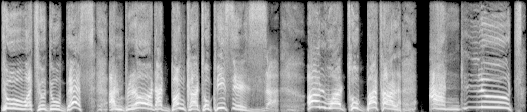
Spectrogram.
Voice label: Male Troll

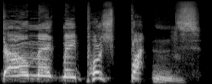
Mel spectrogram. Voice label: Male Goblin Threaten

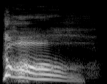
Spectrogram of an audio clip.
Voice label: Male Human Death

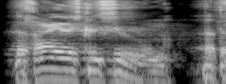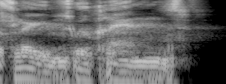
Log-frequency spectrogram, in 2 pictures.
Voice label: Male Old God; FIRE FESTIVAL

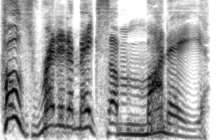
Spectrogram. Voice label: Female Goblin Play

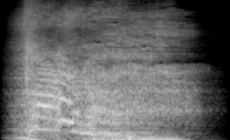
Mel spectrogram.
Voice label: Male Qiraji Death

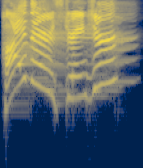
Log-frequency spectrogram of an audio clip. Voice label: Female Mechagnome Emote Greetings

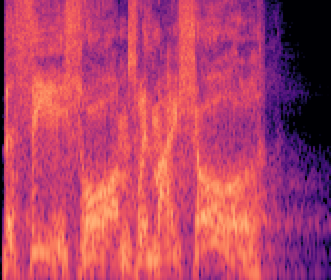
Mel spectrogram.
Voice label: Male Naga Play

